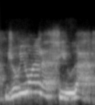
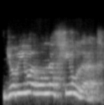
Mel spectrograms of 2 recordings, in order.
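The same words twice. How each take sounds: First: Ciudad stressed as ciu-DAD in the sentence. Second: Ciudad stressed as CIU-dad in the sentence; deliberately misstress ciudad on its first syllable; wrong stress on CIU. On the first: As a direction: put the weight on the final DAD of ciudad. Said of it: "la fuerza de voz está en dat". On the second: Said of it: "y no es así". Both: Shown as a demonstration.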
